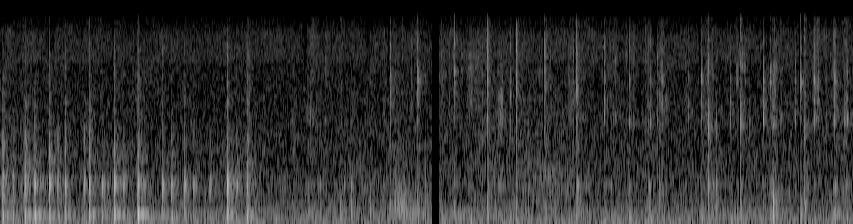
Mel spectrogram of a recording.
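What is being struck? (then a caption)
Small plastic tub with lid. Long nails tap quickly on the lid and side of a small white plastic supplement tub with a white lid, held in the hands. The quiet, fast, irregular clicking has a hollow low ring in the first two seconds and brighter, crisper ticks later. There is a brief silent gap just past the three-second mark.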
